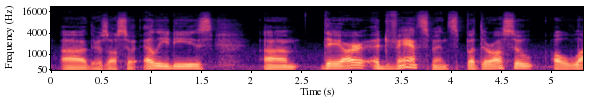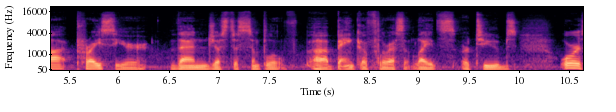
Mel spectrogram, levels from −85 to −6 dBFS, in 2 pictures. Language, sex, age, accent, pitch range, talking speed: English, male, 30-49, American, 95-110 Hz, 145 wpm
